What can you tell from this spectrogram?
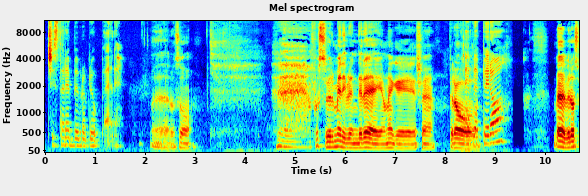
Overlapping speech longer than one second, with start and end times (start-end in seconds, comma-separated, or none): none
